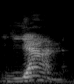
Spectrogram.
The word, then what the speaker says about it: Jan: And his name was Jan, right, with J-A-N. And I used to always call him Jan for probably 3 years, right? And then it came out that his name is actually pronounced Jan, like Y-A-N.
